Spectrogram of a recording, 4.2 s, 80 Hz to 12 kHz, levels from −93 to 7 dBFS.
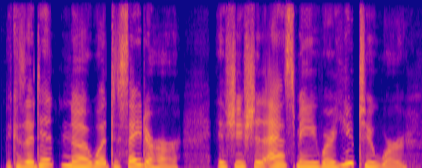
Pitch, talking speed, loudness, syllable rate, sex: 275 Hz, 255 wpm, -17 LUFS, 6.2 syllables/s, female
